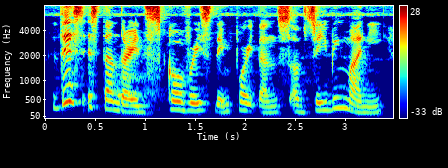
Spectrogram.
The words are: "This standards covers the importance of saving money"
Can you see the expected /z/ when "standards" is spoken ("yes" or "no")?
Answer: no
